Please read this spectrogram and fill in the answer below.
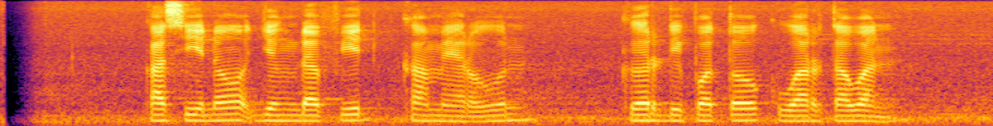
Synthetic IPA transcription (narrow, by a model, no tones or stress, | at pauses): kasinɔd͡ʒɨŋdafid̚kamɛɾɔn | kɨrdipɔt̪ɔkuwart̪awan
